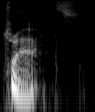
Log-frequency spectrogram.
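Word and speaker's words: draughts: They had droughts. So that's checkers. They called it droughts. – Drafts. – Jots. – Drafts. – Drafts? – Drafts. – Okay. – Like a draft beer. – It's spelled D-R-A-U-G-H-T? – Drafts.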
